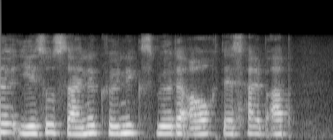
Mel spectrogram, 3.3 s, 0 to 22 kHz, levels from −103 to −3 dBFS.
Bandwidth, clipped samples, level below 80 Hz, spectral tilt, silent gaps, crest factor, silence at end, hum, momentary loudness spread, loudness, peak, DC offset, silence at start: 8 kHz; under 0.1%; -70 dBFS; -6 dB/octave; none; 14 dB; 0.45 s; none; 7 LU; -22 LUFS; -8 dBFS; under 0.1%; 0 s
